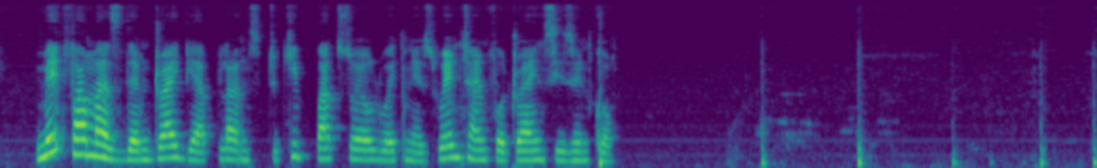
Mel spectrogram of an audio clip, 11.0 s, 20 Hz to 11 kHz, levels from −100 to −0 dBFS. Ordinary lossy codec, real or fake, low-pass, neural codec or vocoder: MP3, 64 kbps; real; 9.9 kHz; none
